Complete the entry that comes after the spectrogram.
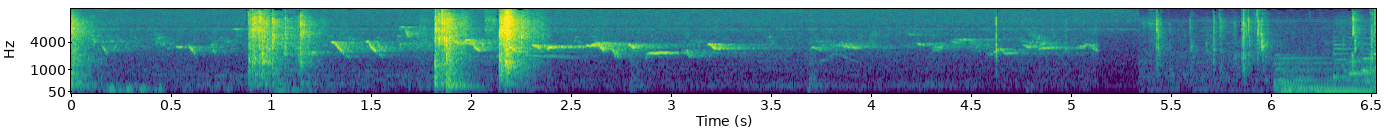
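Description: Small birds chirping in short, quick calls, with a few sharp snaps in the first couple of seconds; music starts near the end.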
